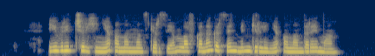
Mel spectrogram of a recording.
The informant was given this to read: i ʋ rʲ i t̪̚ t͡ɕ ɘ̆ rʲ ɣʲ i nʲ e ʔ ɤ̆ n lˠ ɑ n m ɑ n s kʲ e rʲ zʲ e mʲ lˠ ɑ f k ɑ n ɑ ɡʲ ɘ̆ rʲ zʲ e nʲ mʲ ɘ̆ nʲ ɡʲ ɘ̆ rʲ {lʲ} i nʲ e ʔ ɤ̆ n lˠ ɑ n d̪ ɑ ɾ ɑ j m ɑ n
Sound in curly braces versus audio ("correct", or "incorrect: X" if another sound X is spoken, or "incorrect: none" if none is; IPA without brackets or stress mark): correct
